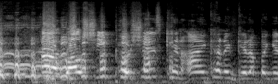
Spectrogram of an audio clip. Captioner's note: laughter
